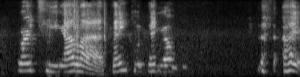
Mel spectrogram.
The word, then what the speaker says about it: Cortiella: Cortiella. Cortiella. Thank you. Thank you. I always mispronounce it, so I didn't want to do that today.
